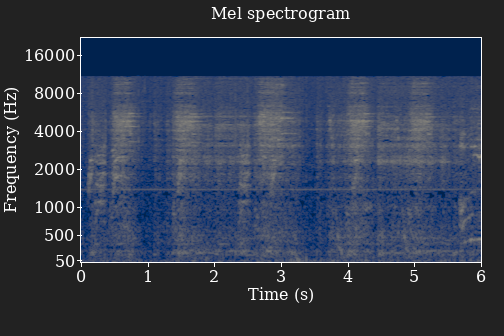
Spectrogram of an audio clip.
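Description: Swords clash and slash repeatedly.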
